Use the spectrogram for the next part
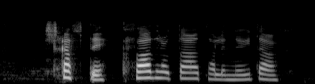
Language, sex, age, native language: Icelandic, female, 15, Polish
